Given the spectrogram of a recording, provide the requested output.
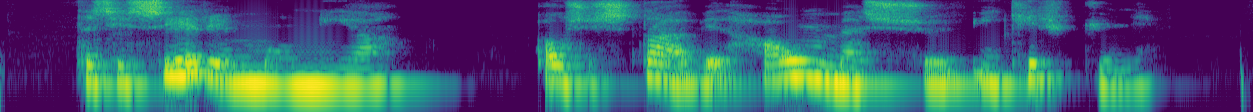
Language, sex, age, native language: Icelandic, male, 11, Icelandic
